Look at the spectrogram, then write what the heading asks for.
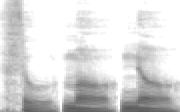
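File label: "thumono", concatenated syllables; Affixing experiment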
